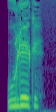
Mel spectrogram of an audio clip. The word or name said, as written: ulykke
